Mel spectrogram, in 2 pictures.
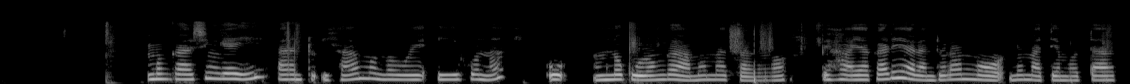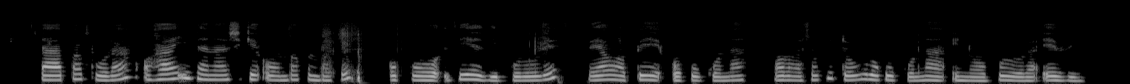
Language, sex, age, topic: Oshiwambo, female, 36-49, agriculture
